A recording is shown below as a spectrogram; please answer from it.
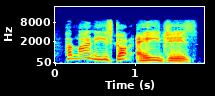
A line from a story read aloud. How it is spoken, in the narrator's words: snapped Ron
